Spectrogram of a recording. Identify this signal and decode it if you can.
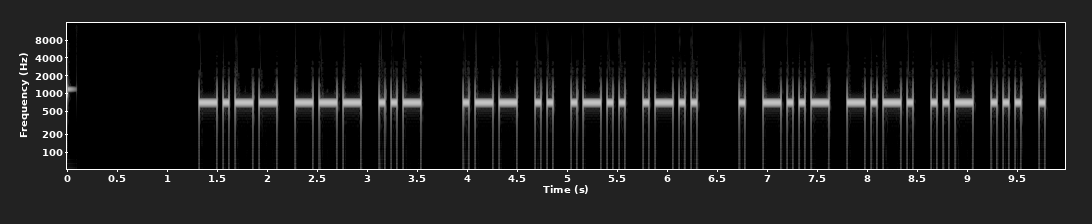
Morse code, heard as a keyed tone, about 20 wpm, 700 Hz. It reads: YOU WILL EXCUSE
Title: Sentences from Top 700 Words 20wpm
